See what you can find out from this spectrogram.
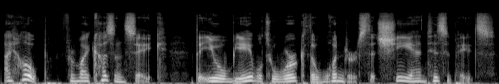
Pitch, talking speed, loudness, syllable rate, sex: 150 Hz, 215 wpm, -18 LUFS, 5.5 syllables/s, male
